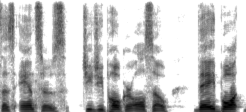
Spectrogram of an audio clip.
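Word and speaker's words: NSUS: move on to uh NS us which is pronounced as answers GG poker also they bought the World Series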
